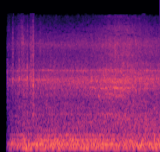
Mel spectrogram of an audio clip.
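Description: Steady road-traffic noise heard from inside a car's cabin: engine and tyre rumble with a hiss over it.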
